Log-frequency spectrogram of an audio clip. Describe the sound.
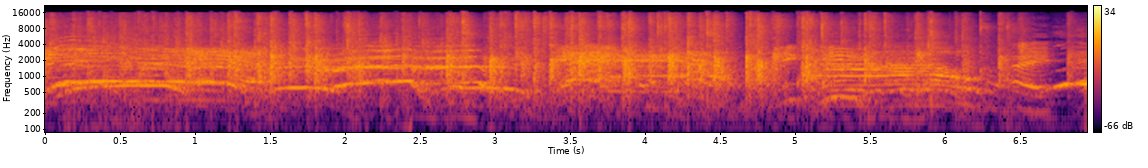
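An audience claps steadily and loudly for about seven seconds, with many voices cheering and calling out over the applause the whole time, as the crowd votes by applause for its favorite mutant turtle character.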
